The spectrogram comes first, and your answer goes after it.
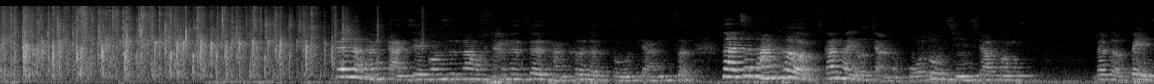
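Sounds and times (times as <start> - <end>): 
audience applause: 0.0 - 3.6
speech: 3.7 - 11.5.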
